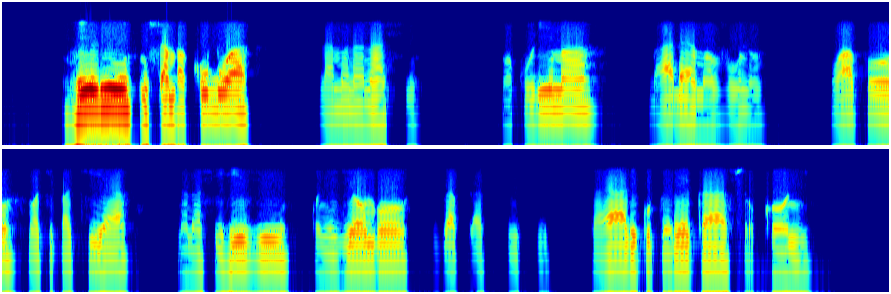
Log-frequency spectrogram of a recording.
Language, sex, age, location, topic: Swahili, male, 25-35, Dar es Salaam, agriculture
